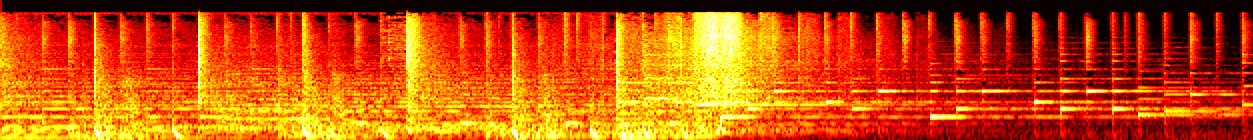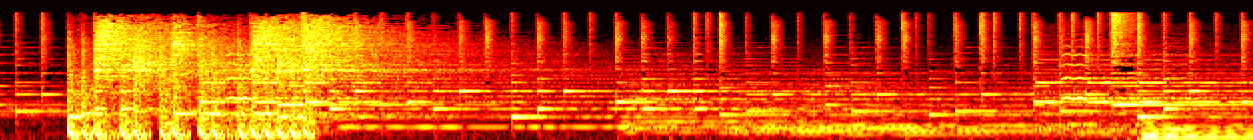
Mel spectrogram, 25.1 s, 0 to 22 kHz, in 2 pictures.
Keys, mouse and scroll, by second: 0.0 ctrl+r, 11.2-13.2 middle drag, 13.2 ctrl+r, 17.0 alt+middle click, 17.8-19.3 scroll up 2, 19.3 s.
